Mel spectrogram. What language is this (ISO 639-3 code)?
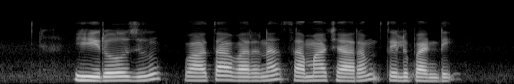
tel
